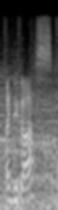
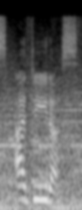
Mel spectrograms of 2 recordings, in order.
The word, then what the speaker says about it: Adidas: You probably called it Adidas or something else, but the correct way to pronounce it in American is Adidas.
